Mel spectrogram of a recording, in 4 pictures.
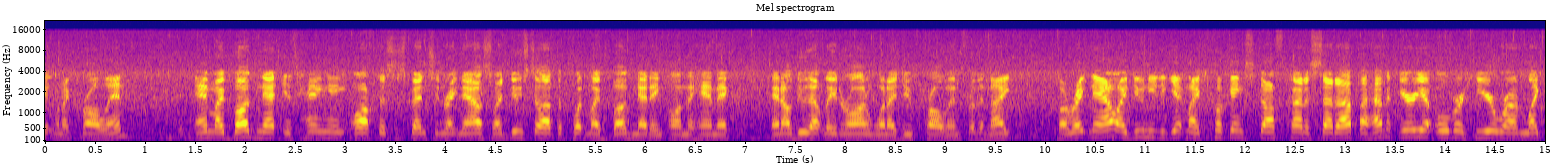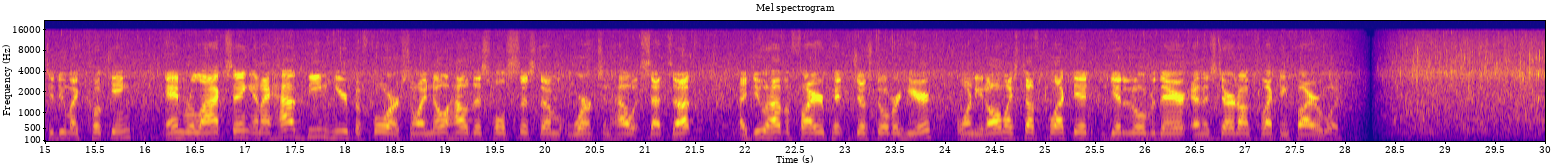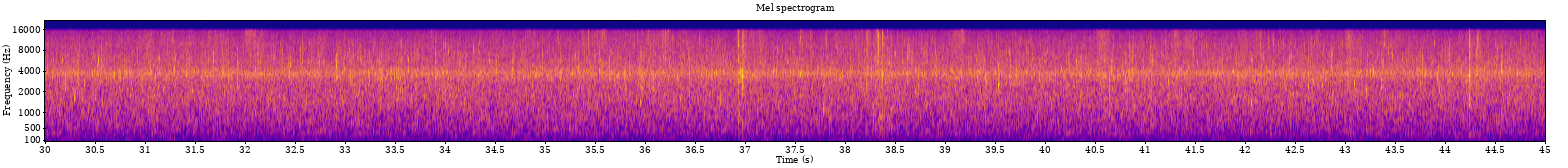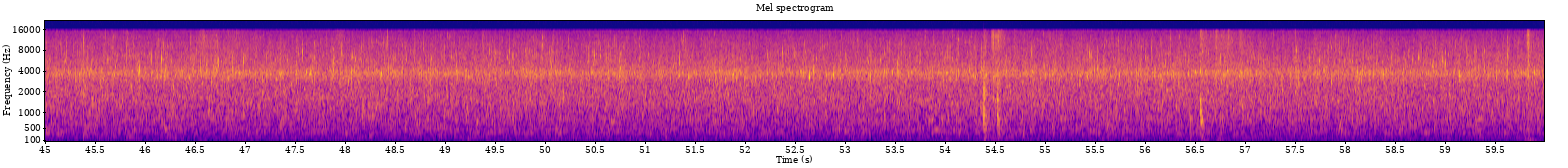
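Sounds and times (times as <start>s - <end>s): creek running over rocks: 0.0s - 59.9s
sharp knocks: 54.4s - 54.7s, 56.4s - 56.9s.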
